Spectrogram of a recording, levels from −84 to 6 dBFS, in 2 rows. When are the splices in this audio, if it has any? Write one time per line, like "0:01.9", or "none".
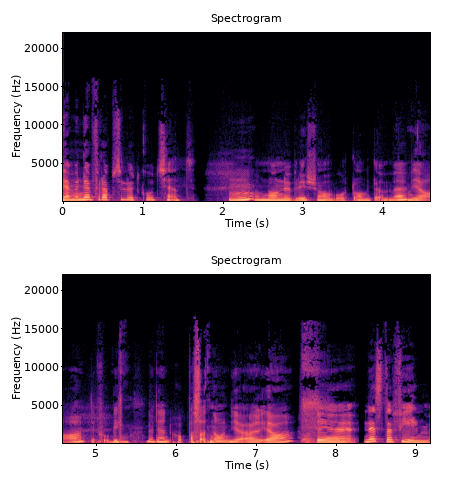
0:08.3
